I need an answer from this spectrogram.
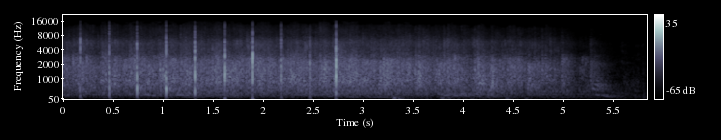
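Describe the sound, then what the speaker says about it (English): Audience applause fills a symposium hall at the 2016 AIASF Equity by Design event: dense, steady clapping with a few sharp, close claps standing out, fading away over the last second. "round of applause for everybody"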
